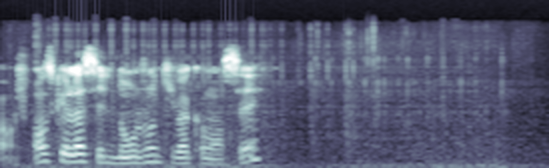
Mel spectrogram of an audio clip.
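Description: Heavy wooden doors creak open.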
